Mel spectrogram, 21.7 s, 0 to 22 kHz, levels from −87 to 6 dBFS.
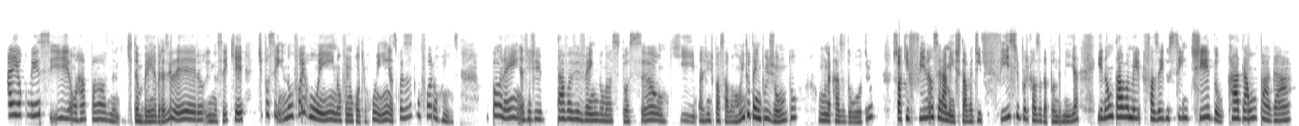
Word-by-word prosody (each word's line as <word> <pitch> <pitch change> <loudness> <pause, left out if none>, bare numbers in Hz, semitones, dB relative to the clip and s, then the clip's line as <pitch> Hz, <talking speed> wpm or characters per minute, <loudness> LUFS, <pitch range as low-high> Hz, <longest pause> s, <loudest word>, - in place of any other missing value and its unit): Aí 365 +1 +4
eu 365 - +1
conheci 350 -8 -3
um - - -3
rapaz, 230 +1 -3
né, 180 -5 -5
que - - -13
também 170 -3 +1
é - - -1
brasileiro 225 +4 +1
e 180 - -4
não 180 -1 -4
sei 190 +3 -6
quê, 220 0 +1 0.2
tipo 380 +1 -6
assim, 225 - -5
não 320 +4 +2
foi 395 +7 -1
ruim, 230 - +3
não 200 -1 -1
foi 190 - -2
um - - 0
encontro 175 -2 -5
ruim, 215 -2 -1
as 185 -1 -3
coisas 275 +4 -5
não 360 - -6
foram 330 -3 -3
ruins. 180 -8 -9 0.6
Porém, 295 -6 +1
a - - 0
gente 235 0 -4 0.2
estava 250 -1 +2
vivendo 205 -4 0
uma 180 -1 -3
situação 185 +2 -4 0.2
que 180 -4 -10
a 195 - -3
gente 195 -1 -5
passava 175 -4 -3
muito 260 - +3
tempo 265 -5 +5
junto, 205 +9 -1 0.3
um 200 -2 -2
na 185 - +3
casa 175 -2 -3
do 150 -1 -6
outro, 155 - -4 0.3
só 245 - +7
que 275 +3 +3
financeiramente 265 - +3
estava 175 -1 +1
difícil, 260 - -2
por 270 -2 -1
causa 195 -4 -1
da 165 -3 -2
pandemia, 165 +5 -2 0.3
e 270 - +2
não 295 +4 +4
estava 305 -2 +7
meio 275 -2 +5
que - - -18
fazendo 250 0 +1
sentido 275 - 0
cada 265 -1 +6
um 275 +3 +1
pagar 210 -3 0
230 Hz, 185 wpm, -25 LUFS, 190-275 Hz, 0.6 s, só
